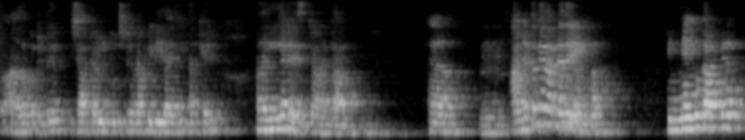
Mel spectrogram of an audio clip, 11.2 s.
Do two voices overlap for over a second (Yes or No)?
No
